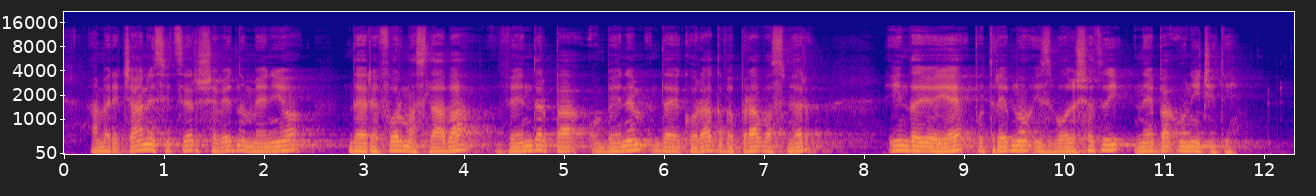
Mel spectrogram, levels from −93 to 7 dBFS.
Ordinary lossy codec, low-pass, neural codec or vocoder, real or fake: none; 14.4 kHz; none; real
